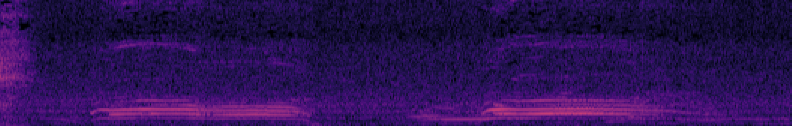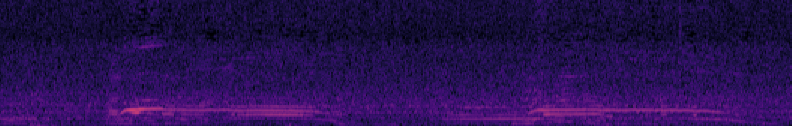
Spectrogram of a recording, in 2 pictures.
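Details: Domestic cat meowing loudly, four long drawn-out harmonic meows roughly every two to three seconds, each rising then falling, with a faint background hum.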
